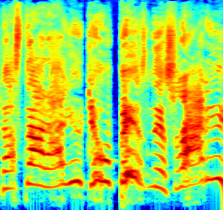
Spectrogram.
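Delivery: shrill, very high, very loud screaming. Retelling someone squirming on the floor: imitating someone yelling. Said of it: "floor yelling".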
